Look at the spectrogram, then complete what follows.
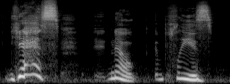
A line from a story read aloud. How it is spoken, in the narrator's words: Rumi blurts out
